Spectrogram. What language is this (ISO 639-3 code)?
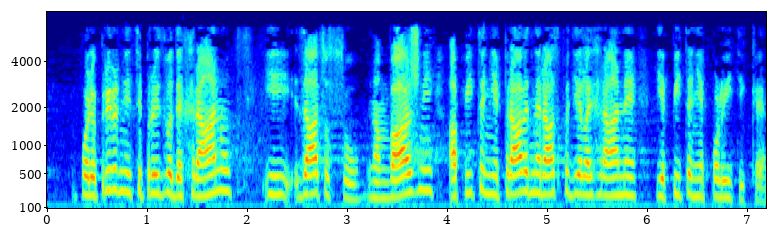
hrv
